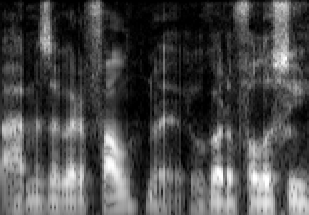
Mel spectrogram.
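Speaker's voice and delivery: very deep, hushed voice. Speaker retelling what Elizabeth Holmes told people who knew her, in Elizabeth Holmes deep voice. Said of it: "Ela começou a falar grosso".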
